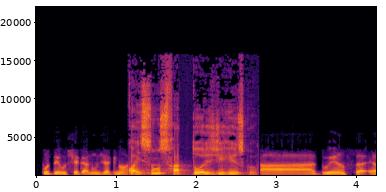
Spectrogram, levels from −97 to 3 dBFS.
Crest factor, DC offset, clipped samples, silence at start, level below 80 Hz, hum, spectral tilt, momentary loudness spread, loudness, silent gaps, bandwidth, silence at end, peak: 16 dB; under 0.1%; under 0.1%; 0.1 s; -56 dBFS; none; -4 dB/octave; 5 LU; -20 LUFS; none; 16 kHz; 0 s; -4 dBFS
